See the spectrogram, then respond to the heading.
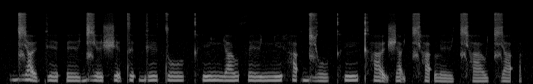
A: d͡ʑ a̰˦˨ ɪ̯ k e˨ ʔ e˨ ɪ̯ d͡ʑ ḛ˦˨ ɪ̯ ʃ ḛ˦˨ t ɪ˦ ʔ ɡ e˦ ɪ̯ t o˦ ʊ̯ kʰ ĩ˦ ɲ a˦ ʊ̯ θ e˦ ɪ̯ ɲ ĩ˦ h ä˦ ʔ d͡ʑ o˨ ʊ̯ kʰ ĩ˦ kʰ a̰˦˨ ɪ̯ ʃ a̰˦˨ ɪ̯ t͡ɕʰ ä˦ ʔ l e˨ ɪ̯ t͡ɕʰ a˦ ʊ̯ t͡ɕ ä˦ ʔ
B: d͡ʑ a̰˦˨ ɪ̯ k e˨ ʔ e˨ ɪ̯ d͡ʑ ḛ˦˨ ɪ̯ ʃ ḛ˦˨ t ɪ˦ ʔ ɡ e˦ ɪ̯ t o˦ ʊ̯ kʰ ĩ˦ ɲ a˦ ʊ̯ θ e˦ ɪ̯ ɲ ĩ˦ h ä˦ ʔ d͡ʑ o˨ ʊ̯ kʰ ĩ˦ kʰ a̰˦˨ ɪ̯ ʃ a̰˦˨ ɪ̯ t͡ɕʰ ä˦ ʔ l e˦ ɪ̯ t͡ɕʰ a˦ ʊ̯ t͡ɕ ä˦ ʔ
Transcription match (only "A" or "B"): A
